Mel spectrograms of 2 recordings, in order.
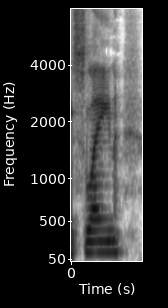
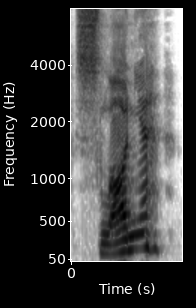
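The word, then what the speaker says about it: Sláine: The first thing is, like, you'll notice there's a dealy over the A in Slain. Technically, the way you pronounce it is, like, Slaunya, but I'm not going to do that.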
